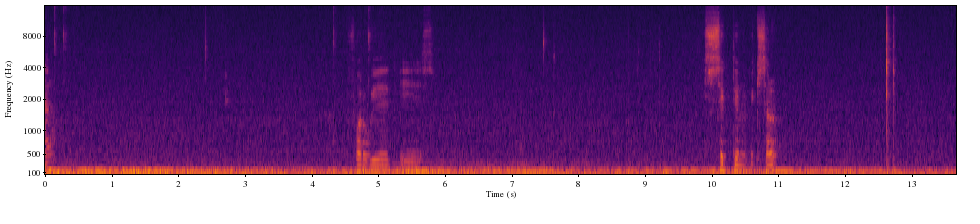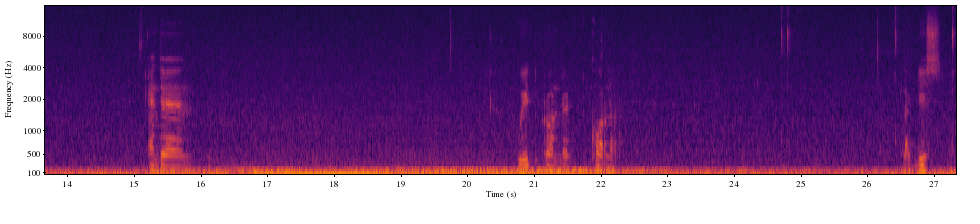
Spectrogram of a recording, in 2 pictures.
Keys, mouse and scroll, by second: 0.1 click, 4.3 click, 8.7 1, 9.1 6, 12.6 Return, 14.9 ctrl+scroll up 2, 24.7 click, 26.4 click.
